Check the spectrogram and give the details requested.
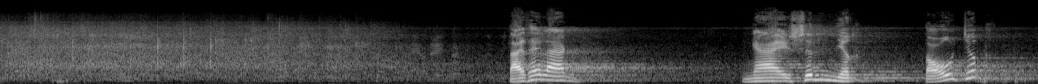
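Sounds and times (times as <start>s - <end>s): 
audience applause: 0.0s - 5.1s
speech: 5.1s - 5.9s, 7.4s - 10.0s.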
